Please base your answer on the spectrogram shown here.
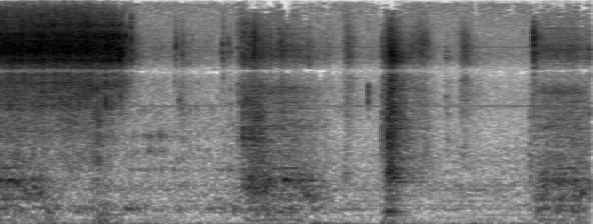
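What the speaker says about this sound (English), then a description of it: "let's wash my hands off a little bit here." Tap water runs in a steady hiss while hands are washed during bread making. Splashes and soft knocks come through it, and the hiss fades toward the end.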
